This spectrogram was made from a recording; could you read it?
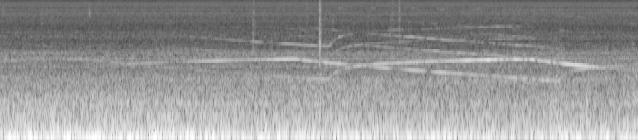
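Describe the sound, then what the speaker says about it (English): An ambulance siren wails in long rising and falling sweeps, moderately distant, over the steady low rumble of a car driving on a city road in Austin. "Goes an ambulance"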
